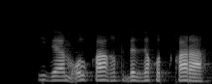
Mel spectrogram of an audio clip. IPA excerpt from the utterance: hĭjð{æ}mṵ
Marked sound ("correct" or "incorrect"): correct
